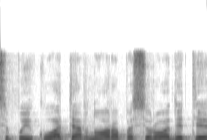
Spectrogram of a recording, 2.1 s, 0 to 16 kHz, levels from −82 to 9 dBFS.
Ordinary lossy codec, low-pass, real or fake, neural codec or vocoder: MP3, 96 kbps; 9.9 kHz; real; none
